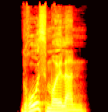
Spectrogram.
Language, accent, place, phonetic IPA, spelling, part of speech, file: German, Germany, Berlin, [ˈɡʁoːsˌmɔɪ̯lɐn], Großmäulern, noun, De-Großmäulern.ogg
- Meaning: dative plural of Großmaul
